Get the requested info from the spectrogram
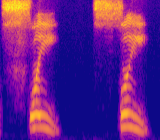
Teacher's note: ketika kasrah ya huruf yang punya sifat itbaq ini tetap tebal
